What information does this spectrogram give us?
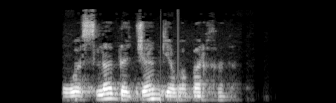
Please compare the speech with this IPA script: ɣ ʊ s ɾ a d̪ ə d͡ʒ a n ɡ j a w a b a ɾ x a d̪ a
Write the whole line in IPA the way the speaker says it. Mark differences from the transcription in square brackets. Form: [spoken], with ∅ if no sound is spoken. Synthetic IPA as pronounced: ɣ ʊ s [l] a d̪ ə d͡ʒ a [ŋ] ɡ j a w a b a ɾ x a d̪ a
